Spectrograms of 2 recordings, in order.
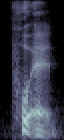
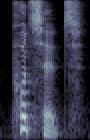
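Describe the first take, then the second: First: The t sound is dropped. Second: The t sound is clearly pronounced. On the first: "글로털 스톱 살리면은 ... T가 날아가고요" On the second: "중간에 T를 살려가지고"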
